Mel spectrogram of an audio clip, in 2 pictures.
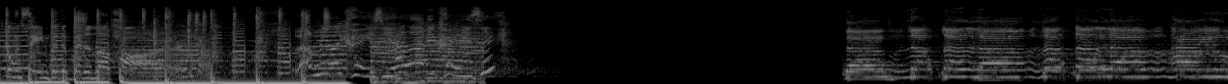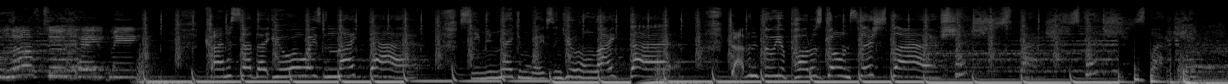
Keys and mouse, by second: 0.4 a, 1.8 ctrl+r, 2.1 a, 3.8 ctrl+r, 4.9 click, 4.9 a, 5.9 ctrl+r, 6.3 click, 6.3 right click, 6.5 k, 9.8 a, 13.1 click, 13.6-15.4 middle drag, 15.4 e, 17.0 ctrl+z, 17.2 ctrl+z, 17.6 a, 18.0 click, 18.6 e, 19.8 click, 22.0 e, 23.9 e.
